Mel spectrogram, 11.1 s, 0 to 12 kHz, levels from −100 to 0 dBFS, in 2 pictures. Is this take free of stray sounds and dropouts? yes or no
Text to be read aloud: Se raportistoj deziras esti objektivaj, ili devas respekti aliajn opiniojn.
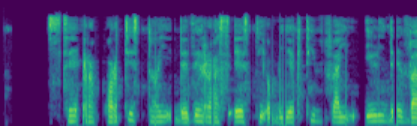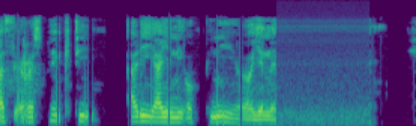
yes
